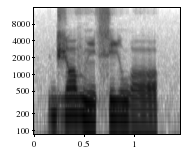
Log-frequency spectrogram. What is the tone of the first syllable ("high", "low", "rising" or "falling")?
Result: high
